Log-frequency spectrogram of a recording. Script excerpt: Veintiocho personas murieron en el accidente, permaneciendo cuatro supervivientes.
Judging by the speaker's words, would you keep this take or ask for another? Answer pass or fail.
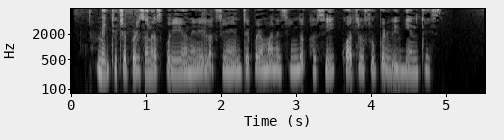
fail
